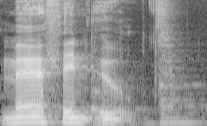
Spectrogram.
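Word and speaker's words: Myrddin Wyllt: Apparently it's pronounced Merlin Ult.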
